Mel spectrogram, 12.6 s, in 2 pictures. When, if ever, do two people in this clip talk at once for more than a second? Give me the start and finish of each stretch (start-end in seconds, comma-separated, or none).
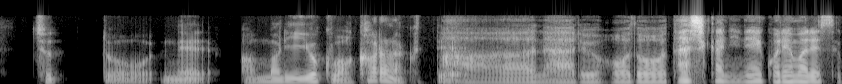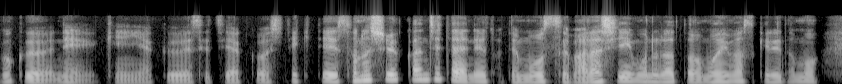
none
